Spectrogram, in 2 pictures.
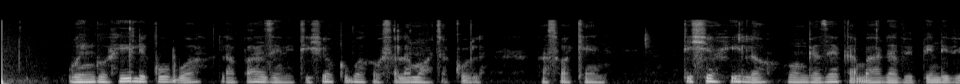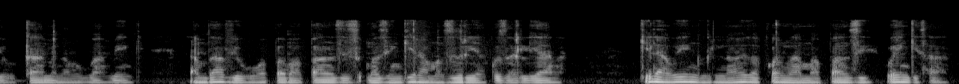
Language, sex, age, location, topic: Swahili, male, 25-35, Kisumu, health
